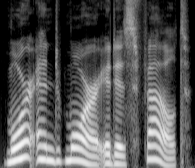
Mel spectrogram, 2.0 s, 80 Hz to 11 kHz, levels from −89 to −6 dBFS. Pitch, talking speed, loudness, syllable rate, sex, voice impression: 210 Hz, 185 wpm, -16 LUFS, 3.2 syllables/s, female, feminine, adult-like, tensed, powerful, bright, clear, fluent, intellectual, calm, friendly, elegant, lively, slightly sharp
